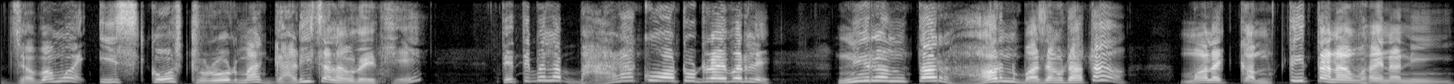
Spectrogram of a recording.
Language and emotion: Nepali, angry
